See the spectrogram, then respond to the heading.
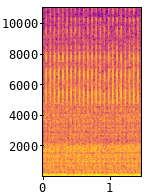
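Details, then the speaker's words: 2014 GMC Acadia idling, engine not fully warm: a fast, even tick about sixteen times a second, like lifter tick, from a failing purge valve; it gets louder as the engine warms and goes much quieter when the valve is pulled off. "just like lifter tick. Now watch when I pull this off. Listen. I have to get this off there. How much quieter it is."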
